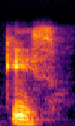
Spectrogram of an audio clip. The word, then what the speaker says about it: queso: tendrá una forma acceso que se pronuncia queso ya tenemos queso Recuerda que estos de la q es para darle el sonido de K porque no diría que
